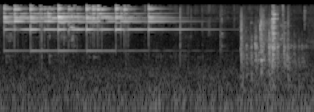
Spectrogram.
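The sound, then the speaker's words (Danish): A small hand bell rings with a rapid, shimmering series of bright metallic strikes, its tones hanging briefly before fading, followed by a short burst of rustling noise. “Min klokke, her var den.”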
